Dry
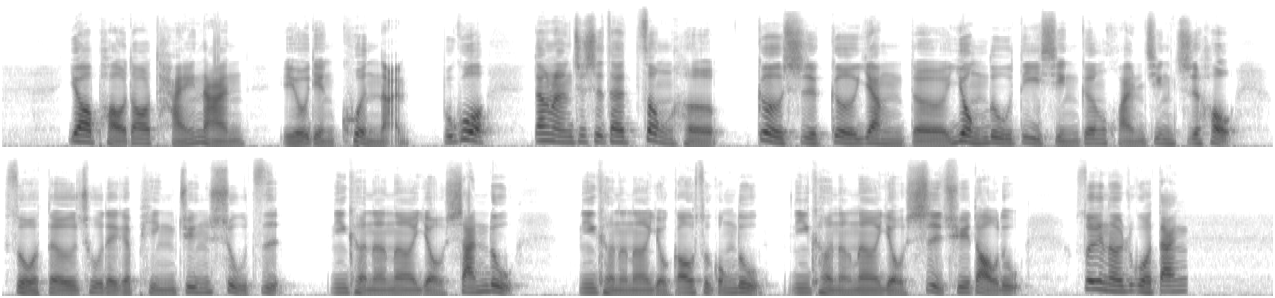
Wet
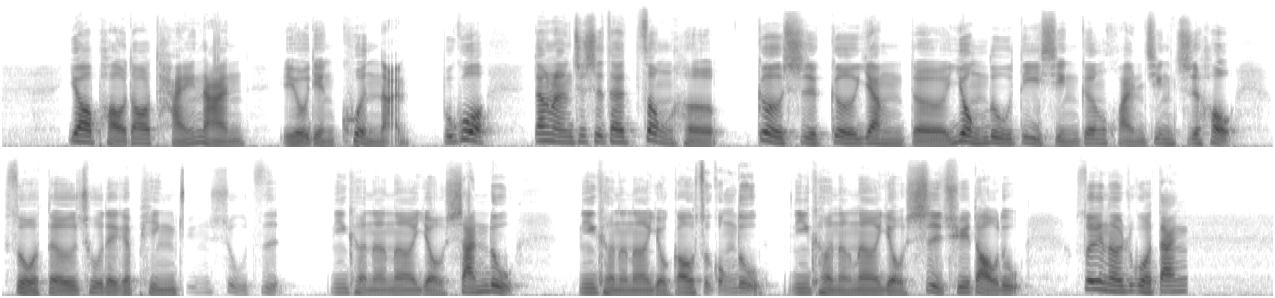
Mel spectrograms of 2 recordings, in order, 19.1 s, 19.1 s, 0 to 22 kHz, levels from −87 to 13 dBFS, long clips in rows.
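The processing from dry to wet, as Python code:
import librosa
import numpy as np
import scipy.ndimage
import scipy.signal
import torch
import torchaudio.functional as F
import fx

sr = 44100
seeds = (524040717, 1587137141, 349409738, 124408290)

y = fx.riaa(x, sr, side='recording', at=(14.77, 15.17))
y = fx.edit(y, sr, fx.fade_in_span(start_s=10.89, length_s=1.97), tone=tone)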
